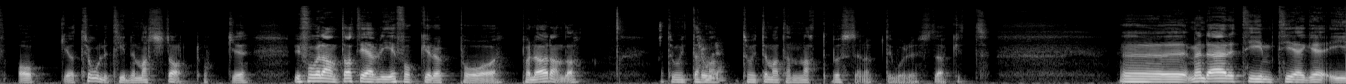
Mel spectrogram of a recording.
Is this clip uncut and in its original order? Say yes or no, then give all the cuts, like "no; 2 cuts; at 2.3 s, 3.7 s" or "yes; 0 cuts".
yes; 0 cuts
